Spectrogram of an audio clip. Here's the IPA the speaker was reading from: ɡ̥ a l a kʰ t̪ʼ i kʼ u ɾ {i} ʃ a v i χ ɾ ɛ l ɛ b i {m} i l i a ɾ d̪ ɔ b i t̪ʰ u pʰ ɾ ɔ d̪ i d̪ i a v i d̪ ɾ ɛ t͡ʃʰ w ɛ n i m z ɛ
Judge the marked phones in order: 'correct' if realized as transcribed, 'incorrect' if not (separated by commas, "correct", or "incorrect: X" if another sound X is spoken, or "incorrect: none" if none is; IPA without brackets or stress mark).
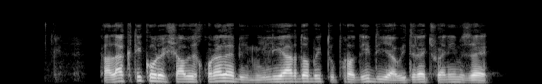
correct, correct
